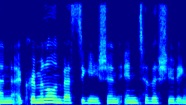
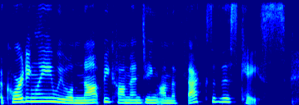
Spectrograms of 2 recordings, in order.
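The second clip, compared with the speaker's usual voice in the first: ordinary talk, nothing marked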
